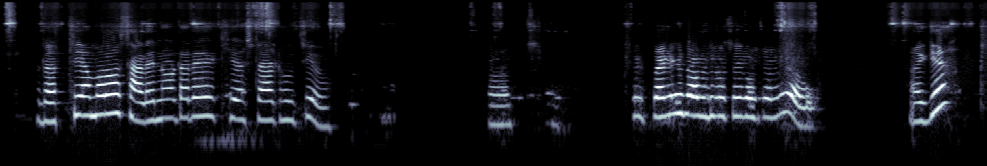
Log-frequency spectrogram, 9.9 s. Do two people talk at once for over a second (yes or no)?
no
